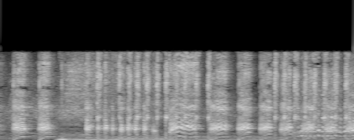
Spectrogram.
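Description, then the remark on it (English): Several turkeys gobble loudly, their rapid, throaty calls overlapping in a busy, continuous chorus with no one talking. “There the turkeys are right there. That's my Christmas turkey.”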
